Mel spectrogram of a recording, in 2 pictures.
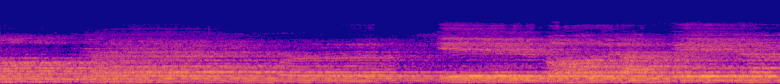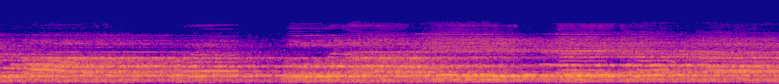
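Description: A choir singing a slow liturgical chant in long held notes, moving to new notes about four and eight seconds in.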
